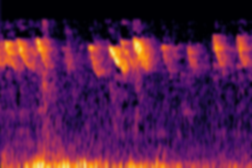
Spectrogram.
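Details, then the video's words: Sogon singing, recorded for training and luring birds: quick series of piercing high notes, each sweeping downward, evenly spaced, over faint low rumble. "Masteran SOGON Nembak Isian mewah | cocok untuk pancingan dan masteran Burung SOGON Anda"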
